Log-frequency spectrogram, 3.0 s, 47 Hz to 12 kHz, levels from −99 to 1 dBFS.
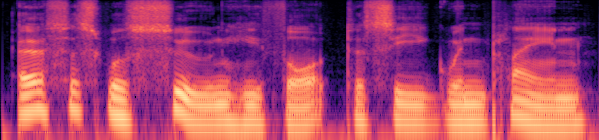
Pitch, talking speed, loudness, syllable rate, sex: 105 Hz, 160 wpm, -17 LUFS, 4.1 syllables/s, male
